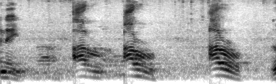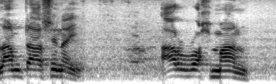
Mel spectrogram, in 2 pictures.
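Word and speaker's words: الرحمن: আর লামটা আসে নাই আর রহমান র উচ্চারণটা ঠিকমতন হইছে আর রহমান লামের উচ্চারণ হয় নাই হ্যাঁ সেগুলা হইছে কি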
